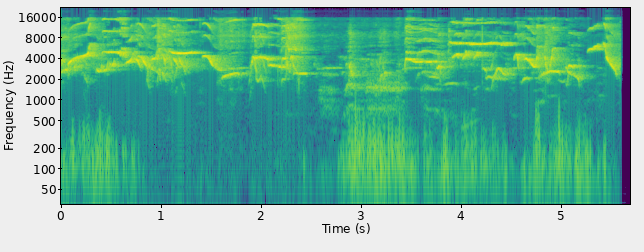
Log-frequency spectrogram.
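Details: Oriental magpie-robin (kacer) singing during a group training session with other kacer keepers: dense, varied high whistles and chirps, with rapid sweeping notes, over low thumping and rumbling noise.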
